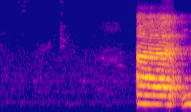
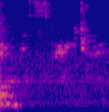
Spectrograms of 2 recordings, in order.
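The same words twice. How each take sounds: First: Drawn out slowly, leaning on "very"; slow and weighty, stressing "very"; slow emphatic. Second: Breathy whisper, no voice. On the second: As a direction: whisper it like a secret. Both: Pretend. Repeating line in different voices.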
